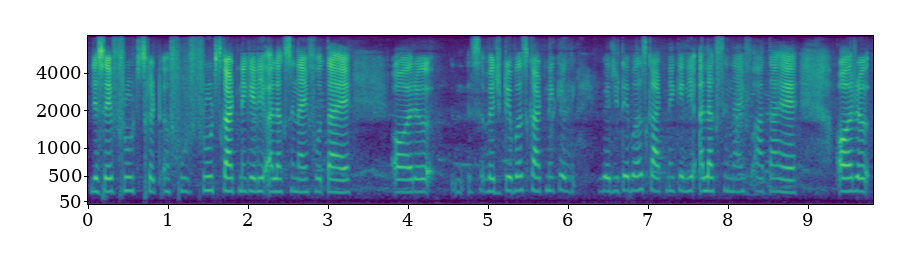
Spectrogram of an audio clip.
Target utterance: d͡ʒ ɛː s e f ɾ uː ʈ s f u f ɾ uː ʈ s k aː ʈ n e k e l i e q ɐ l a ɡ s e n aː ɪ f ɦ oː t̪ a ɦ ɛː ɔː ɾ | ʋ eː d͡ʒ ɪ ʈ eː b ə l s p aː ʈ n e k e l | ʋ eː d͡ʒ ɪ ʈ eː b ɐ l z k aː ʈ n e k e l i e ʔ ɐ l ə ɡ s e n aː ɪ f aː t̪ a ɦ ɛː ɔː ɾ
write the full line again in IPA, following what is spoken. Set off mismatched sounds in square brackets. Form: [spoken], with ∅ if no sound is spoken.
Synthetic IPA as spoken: d͡ʒ ɛː s e f ɾ uː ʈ s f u f ɾ uː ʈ s k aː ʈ n e k e l i e [ʔ] ɐ l [ə] ɡ s e n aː ɪ f ɦ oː t̪ a ɦ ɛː ɔː ɾ | ʋ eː d͡ʒ ɪ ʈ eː b ə l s [k] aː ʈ n e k e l | ʋ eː d͡ʒ ɪ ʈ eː b [ə] l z k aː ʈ n e k e l i e ʔ ɐ l ə ɡ s e n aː ɪ f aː t̪ a ɦ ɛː ɔː ɾ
